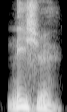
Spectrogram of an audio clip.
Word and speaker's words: Nichiren: All right, so I want to make sure I pronounce it right. Yeah. Nichiren Buddhism. Nichiren.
